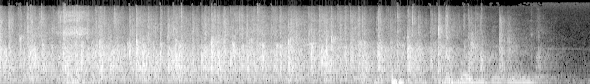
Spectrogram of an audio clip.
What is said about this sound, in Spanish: Un aplauso al Señor a ver si nos despertamos.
